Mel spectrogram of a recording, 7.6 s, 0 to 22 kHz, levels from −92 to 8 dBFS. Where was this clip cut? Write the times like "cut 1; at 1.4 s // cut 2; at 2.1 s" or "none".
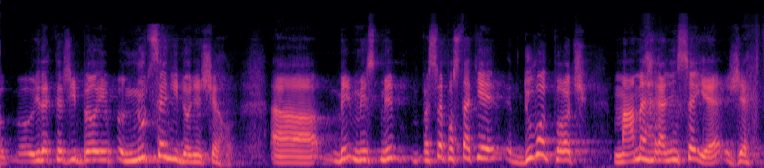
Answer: none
